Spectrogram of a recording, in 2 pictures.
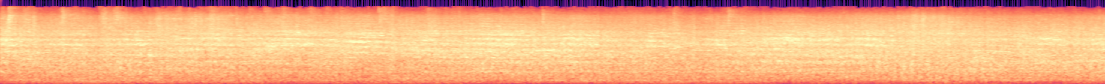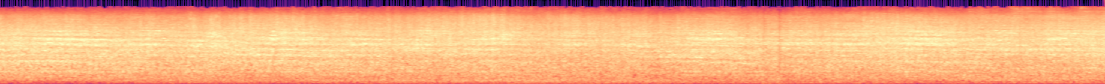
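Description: Double-stack container cars of a freight train rolling steadily past: a continuous rumble of steel wheels on rail, with a wavering high-pitched wheel squeal over it.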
